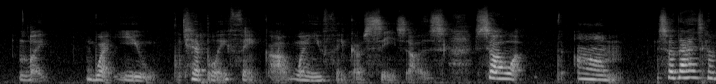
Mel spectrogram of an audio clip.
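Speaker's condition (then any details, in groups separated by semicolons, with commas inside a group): Hemiplegic cerebral palsy; right hemiplegia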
